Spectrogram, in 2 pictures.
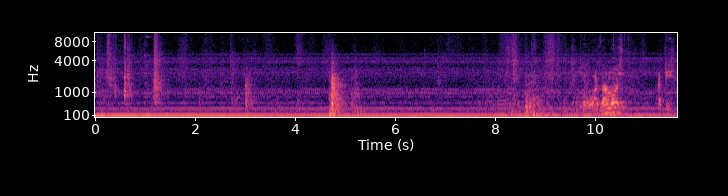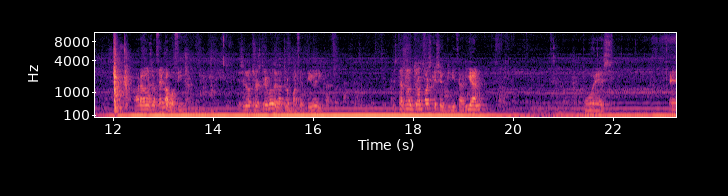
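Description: A potter's wheel motor hums steadily.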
